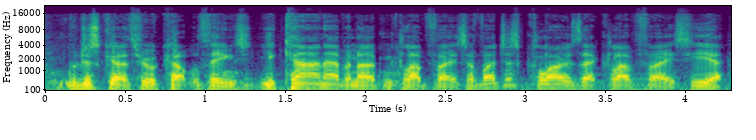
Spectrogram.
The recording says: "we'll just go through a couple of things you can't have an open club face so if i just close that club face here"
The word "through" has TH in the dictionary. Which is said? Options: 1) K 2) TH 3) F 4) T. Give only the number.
2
